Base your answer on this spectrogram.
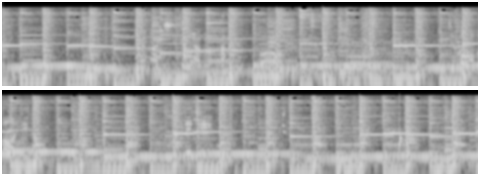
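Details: Cheerful jingling bells ring over a bouncy, rhythmic musical backing from start to end, with no animal voice heard.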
